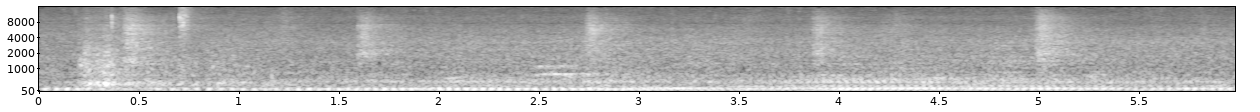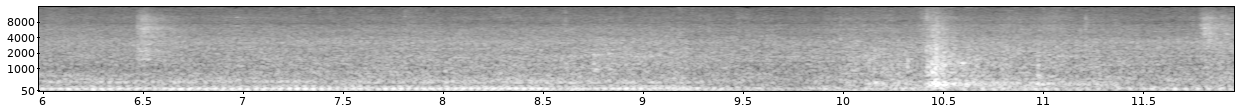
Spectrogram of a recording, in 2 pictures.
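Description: Dry leaves rustle under small feet.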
